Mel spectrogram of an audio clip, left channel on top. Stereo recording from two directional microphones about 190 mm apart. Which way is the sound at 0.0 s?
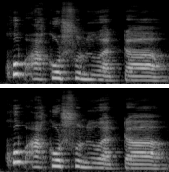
10° right (ahead or behind).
